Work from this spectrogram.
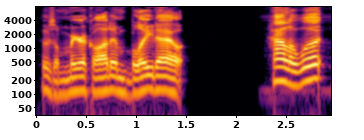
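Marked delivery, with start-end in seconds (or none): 2.3-2.9 high, louder puzzled filly. A narrator's reading. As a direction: ask it baffled like a young filly.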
